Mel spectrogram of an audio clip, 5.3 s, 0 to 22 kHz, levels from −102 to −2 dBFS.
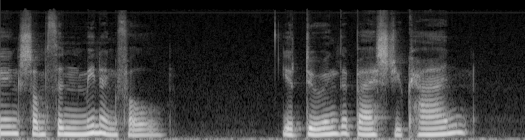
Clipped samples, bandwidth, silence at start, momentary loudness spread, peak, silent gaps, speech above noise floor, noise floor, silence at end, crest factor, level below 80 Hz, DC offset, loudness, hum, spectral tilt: under 0.1%; 12.5 kHz; 0 s; 9 LU; -10 dBFS; none; 29 dB; -52 dBFS; 0.4 s; 14 dB; -50 dBFS; under 0.1%; -24 LUFS; none; -7 dB/octave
